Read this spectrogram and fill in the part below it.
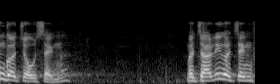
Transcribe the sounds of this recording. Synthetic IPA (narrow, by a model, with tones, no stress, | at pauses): ŋkɔː˧jt͡so˨wsɪ˨˩ŋɐ˦˧ | mɐ˨jt͡sɐ˨hliː˥kɔ˧t͡sɪ˧ŋf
